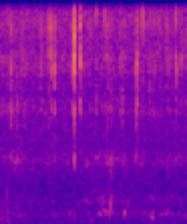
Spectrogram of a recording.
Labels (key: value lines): label: ambient
recorder: HydroMoth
